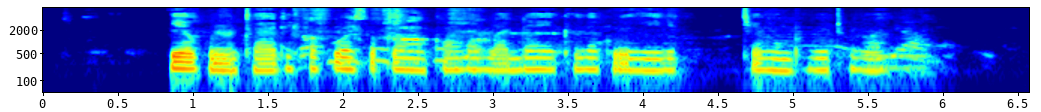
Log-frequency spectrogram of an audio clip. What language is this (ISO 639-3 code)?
swa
